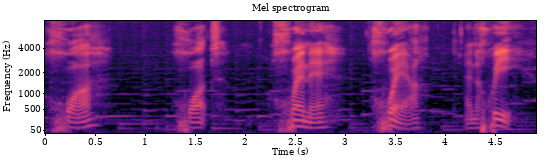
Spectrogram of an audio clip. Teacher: the H is more prominent in a manner similar to how the Irish would say certain words, especially the more thicker accent of Irish.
